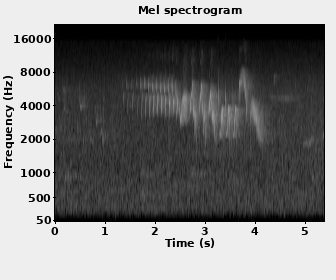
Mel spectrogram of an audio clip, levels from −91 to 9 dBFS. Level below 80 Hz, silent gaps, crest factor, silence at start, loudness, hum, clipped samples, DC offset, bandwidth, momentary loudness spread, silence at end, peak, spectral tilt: under -90 dBFS; none; 20 dB; 0 s; -32 LUFS; none; under 0.1%; under 0.1%; 16 kHz; 22 LU; 0 s; -18 dBFS; 3.5 dB/octave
